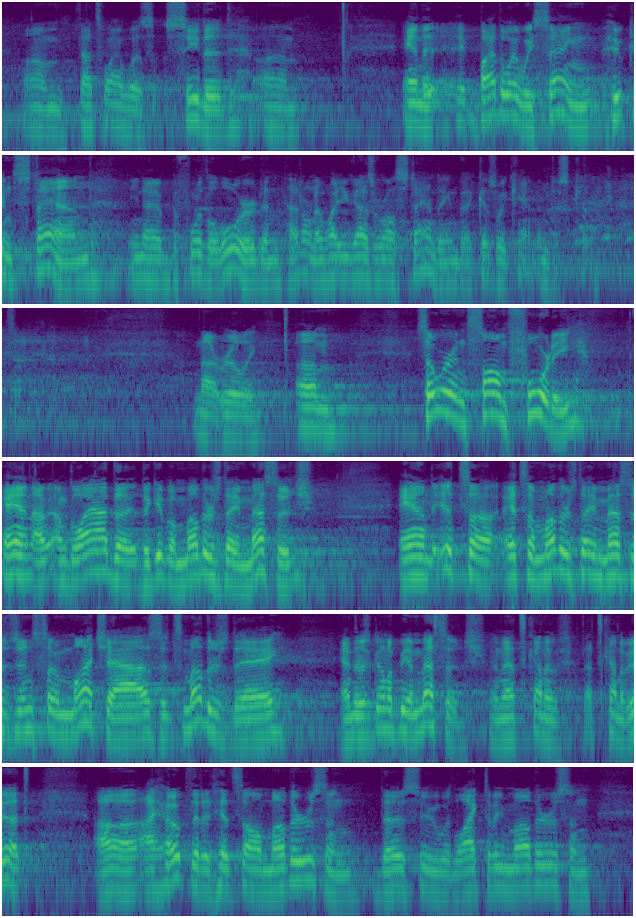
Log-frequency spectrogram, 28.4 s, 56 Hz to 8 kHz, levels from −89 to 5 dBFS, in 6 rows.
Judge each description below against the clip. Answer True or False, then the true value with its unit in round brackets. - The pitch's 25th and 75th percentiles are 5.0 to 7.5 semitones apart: False (3.8 semitones)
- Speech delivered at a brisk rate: True (225 wpm)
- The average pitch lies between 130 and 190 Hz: True (135 Hz)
